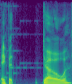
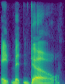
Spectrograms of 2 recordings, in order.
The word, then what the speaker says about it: 8BitDo: eight bit doe he he emailed them and they said it's pronounced do like scooby doo also they have a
